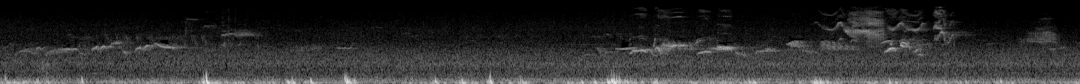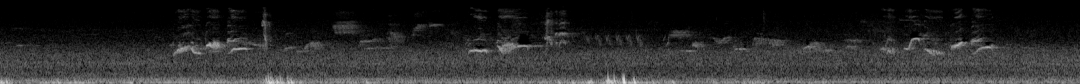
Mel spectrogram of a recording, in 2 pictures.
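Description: Small birds chirping in scattered bursts, with irregular low thumps underneath.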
